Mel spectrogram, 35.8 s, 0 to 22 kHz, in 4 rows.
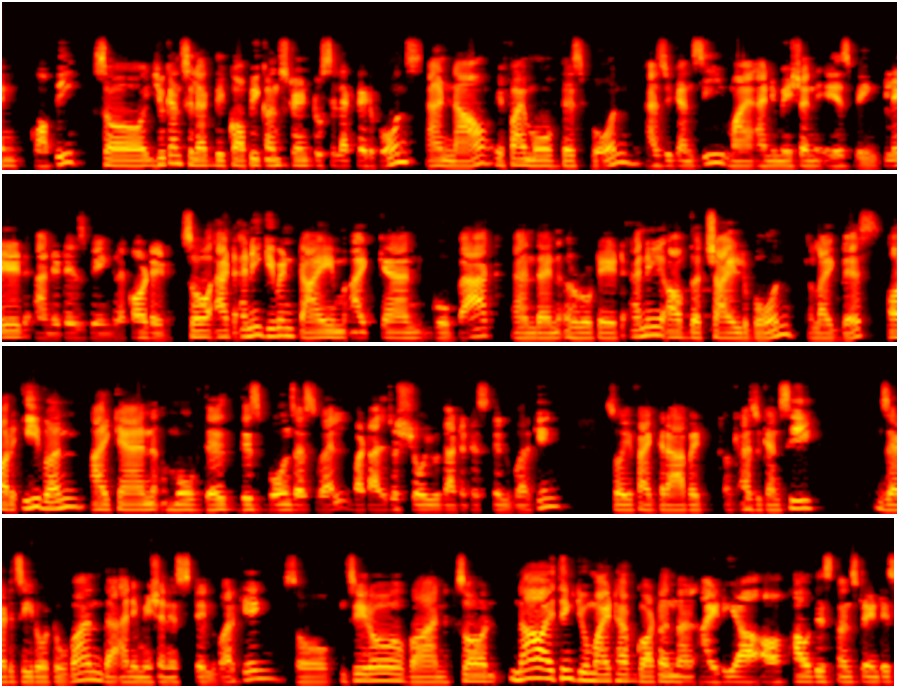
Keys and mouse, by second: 5.4 click, 5.6-11.2 drag, 12.8 click, 13.6-13.9 ctrl+middle drag, 14.1 click, 17.0 click, 17.4 r, 23.8-27.7 drag, 28.0-28.6 shift+middle drag, 29.2-35.7 drag.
